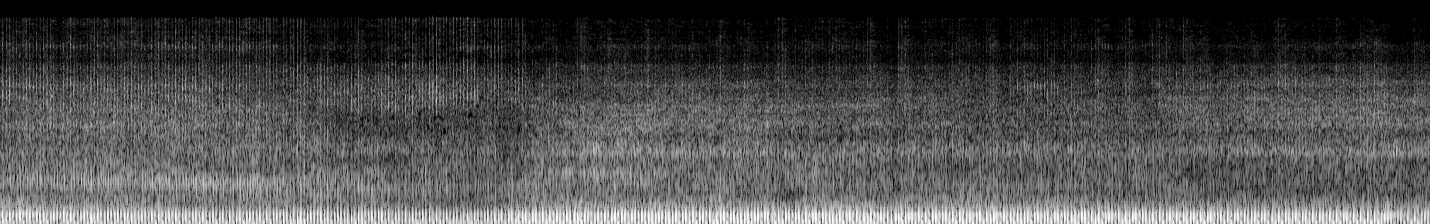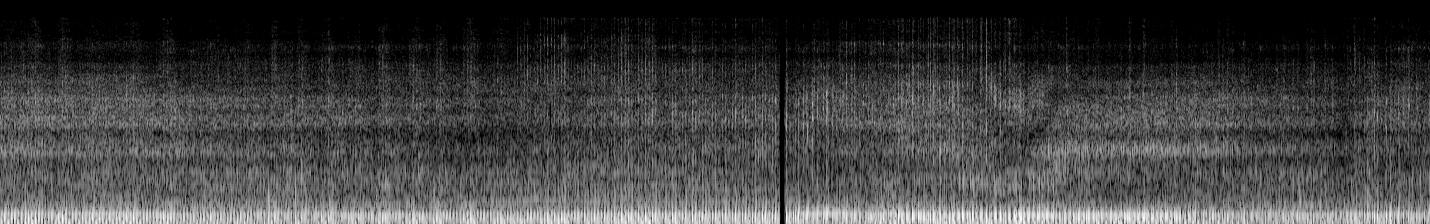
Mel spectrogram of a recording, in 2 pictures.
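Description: A small petrol engine of a garden tiller runs loudly and steadily close by.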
